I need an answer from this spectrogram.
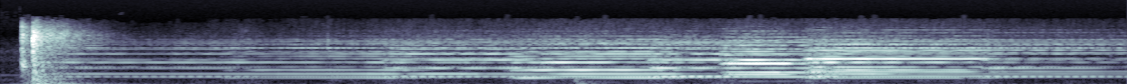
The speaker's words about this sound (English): I pushed another button, anyone at random. The door was released and I was in.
